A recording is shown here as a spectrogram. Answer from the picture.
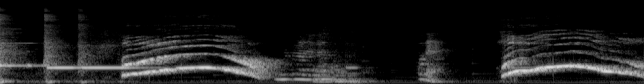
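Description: A voice sliding up and then back down in pitch on a sustained vowel, twice, as a voice-training siren exercise toward mixed voice. A short steady tone sounds at the start and steps down once.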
